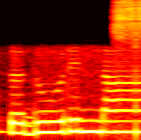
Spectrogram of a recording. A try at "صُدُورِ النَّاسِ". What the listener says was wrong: صدو نہیں ہے ساتھ کے اوپر دمہ ہے صدو صدور الناس اکمل غنہ ہے فی صدور ساتھ پہ دمہ ہے الناس اکمل غنہ ہے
